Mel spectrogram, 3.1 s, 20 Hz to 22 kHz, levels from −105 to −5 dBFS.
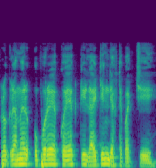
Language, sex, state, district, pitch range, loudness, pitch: Bengali, male, Assam, Hailakandi, 95-115 Hz, -15 LUFS, 110 Hz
